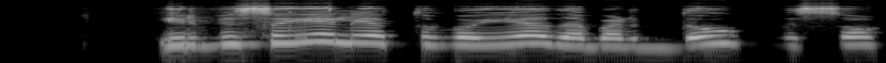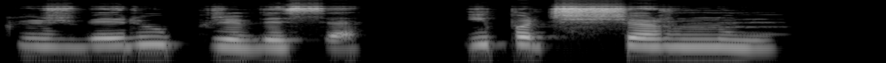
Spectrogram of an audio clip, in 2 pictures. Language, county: Lithuanian, Vilnius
